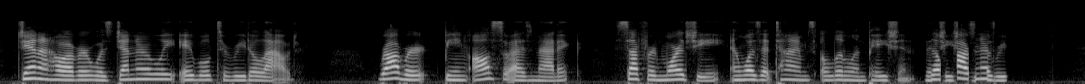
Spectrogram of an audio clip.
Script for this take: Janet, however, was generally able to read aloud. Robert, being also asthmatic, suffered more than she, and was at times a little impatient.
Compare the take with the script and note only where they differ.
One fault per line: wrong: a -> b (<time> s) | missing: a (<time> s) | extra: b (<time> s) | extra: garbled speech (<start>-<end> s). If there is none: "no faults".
missing: than (6.8 s)
extra: garbled speech (9.2-10.1 s)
